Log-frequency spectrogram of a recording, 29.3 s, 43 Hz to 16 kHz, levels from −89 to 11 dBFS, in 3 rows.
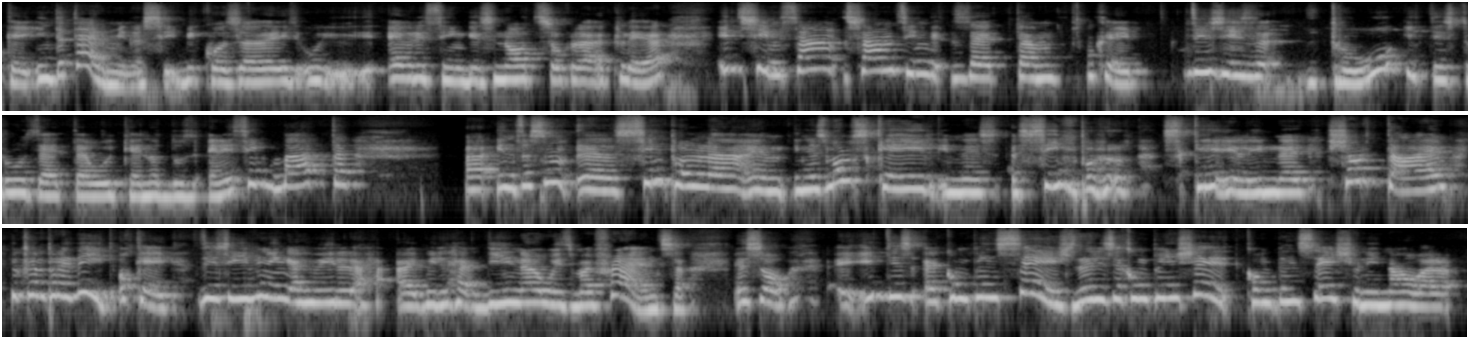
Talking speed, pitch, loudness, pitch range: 160 wpm, 275 Hz, -20 LUFS, 240-345 Hz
